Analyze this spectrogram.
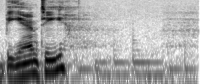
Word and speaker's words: Biante: So that is Biante. If you say it like Hannibal Lecter does, and you should.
